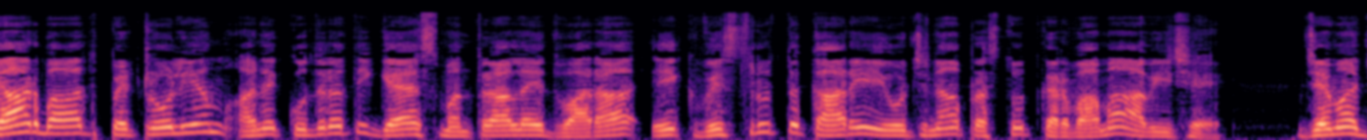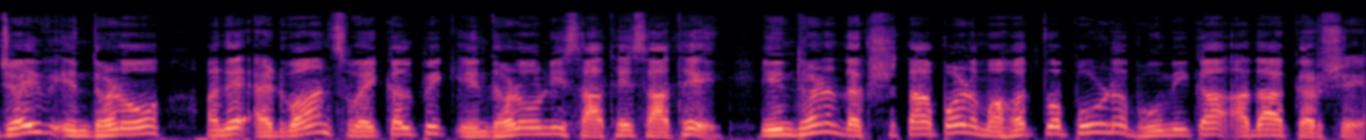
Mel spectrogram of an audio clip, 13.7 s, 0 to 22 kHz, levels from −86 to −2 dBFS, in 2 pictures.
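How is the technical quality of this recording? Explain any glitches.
The speech carries plainly audible codec damage throughout, plus two brief pre-echo smears around the 9-second mark.

Across the whole clip, s sounds come out gritty and metallic, and nothing is present above 14.9 kHz. The likely cause is HE-AAC compression at a bitrate in the region of 24 kbps. The treble is rebuilt by copying lower bands upward rather than being coded, so its harmonics don't line up across the crossover. Unlike plain low-pass filtering, the top stays bright but sounds synthetic.

Pre-echo appears at 8.94 to 8.97 s (about 29 ms) and 9.09 to 9.11 s (about 21 ms). Each time, a short hiss leads into a sharp attack. The codec spreads quantisation noise across the whole transform block, so noise scaled for the loud onset also fills the quiet moment before it. The hiss comes before the attack, which sets it apart from a click or a reverb tail that follows the event.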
